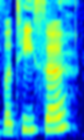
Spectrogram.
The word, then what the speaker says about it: Lateasa: My name is Letisa, and that's spelled L-A-T-E. A-S-A, and Spears is the last name, like Britney Spears.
